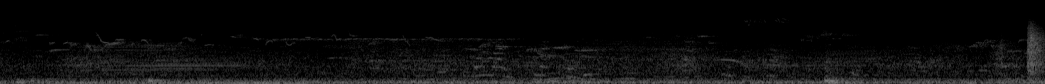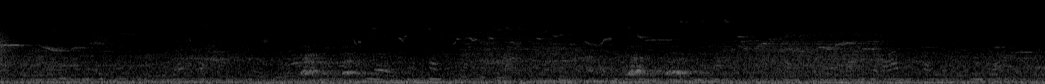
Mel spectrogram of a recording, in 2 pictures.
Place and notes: Hampstead Parish Church Churchyard, Hampstead, London - Hampstead Parish Church Churchyard
birds, people chatting, construction site nearby
18°C
5 km/hr 130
